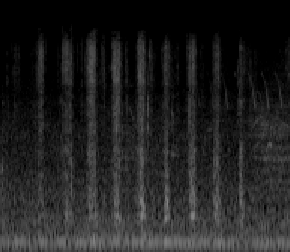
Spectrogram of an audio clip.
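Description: A blade scraping the scales off a small bluegill in quick short strokes, about six rasps a second.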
